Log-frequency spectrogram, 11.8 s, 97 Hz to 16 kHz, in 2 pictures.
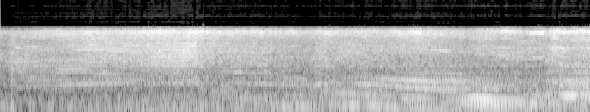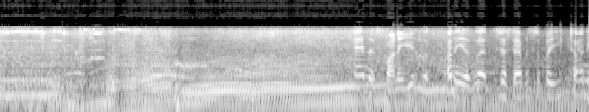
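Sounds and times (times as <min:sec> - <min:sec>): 
very fast Mustang race car roaring past: 0:00.0 - 0:11.1
speech: 0:09.8 - 0:11.7.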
